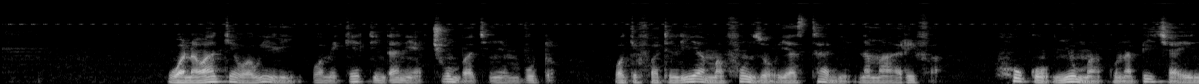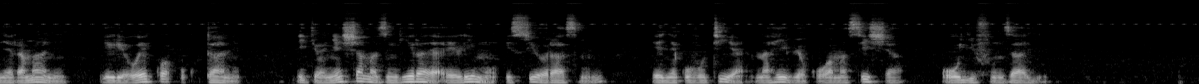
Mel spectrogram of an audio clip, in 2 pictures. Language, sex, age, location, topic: Swahili, male, 25-35, Dar es Salaam, education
